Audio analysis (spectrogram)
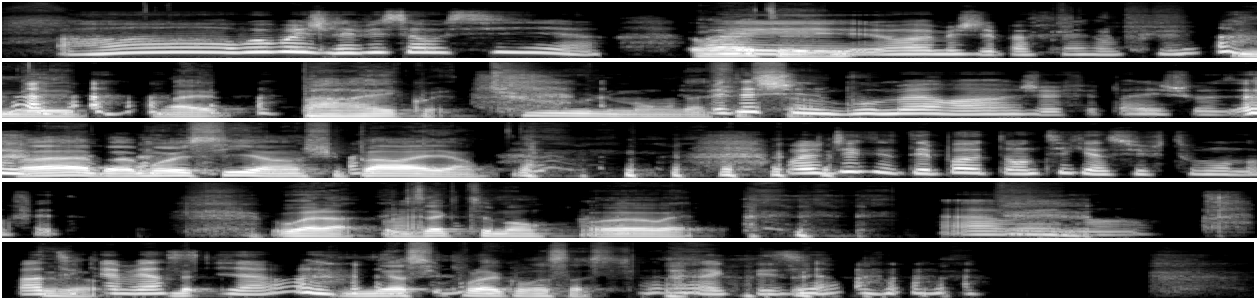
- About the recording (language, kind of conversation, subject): French, unstructured, Quels sont tes rêves pour les cinq prochaines années ?
- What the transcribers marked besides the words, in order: tapping; chuckle; chuckle; chuckle; other background noise; chuckle; chuckle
